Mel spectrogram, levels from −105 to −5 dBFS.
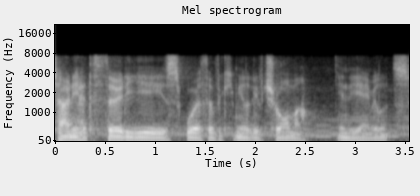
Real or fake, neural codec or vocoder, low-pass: real; none; 7.2 kHz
